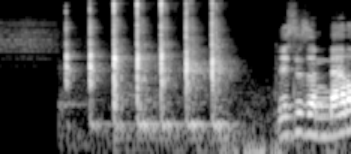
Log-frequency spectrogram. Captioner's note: knocking on beam reverberates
